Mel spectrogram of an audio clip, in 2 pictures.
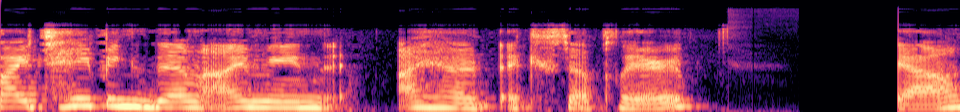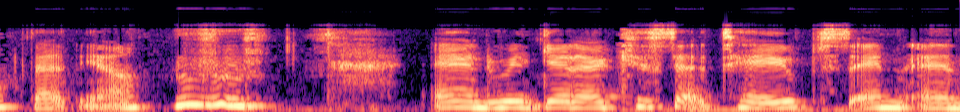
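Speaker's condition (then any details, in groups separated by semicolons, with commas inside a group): Cerebral palsy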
